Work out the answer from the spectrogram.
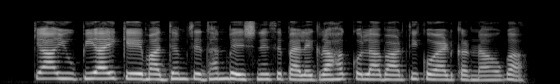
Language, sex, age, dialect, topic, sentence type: Hindi, female, 18-24, Hindustani Malvi Khadi Boli, banking, question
